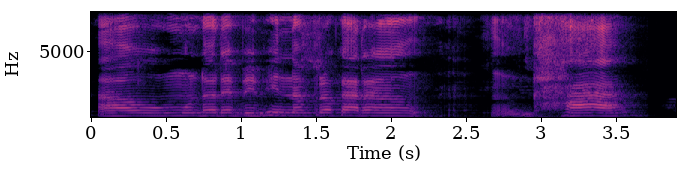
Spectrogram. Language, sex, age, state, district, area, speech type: Odia, female, 60+, Odisha, Mayurbhanj, rural, spontaneous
